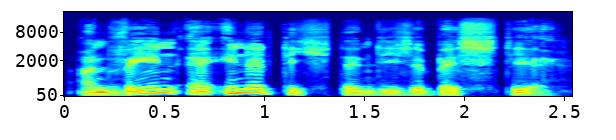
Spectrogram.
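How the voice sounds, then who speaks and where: Radio crime drama: stubborn old inspector, ailing and insistent, very slow delivery, dry studio sound. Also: male voice, lowish voice, sing-song, darkish tone, dry recording. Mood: probing. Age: older. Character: old, sick, stubborn male police inspector.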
